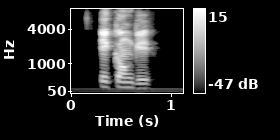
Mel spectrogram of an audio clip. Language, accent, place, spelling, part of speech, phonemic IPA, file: French, France, Lyon, écanguer, verb, /e.kɑ̃.ɡe/, LL-Q150 (fra)-écanguer.wav
- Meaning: to scutch, swingle (hemp or flax)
